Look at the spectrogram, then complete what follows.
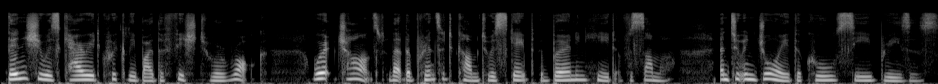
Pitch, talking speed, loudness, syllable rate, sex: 200 Hz, 215 wpm, -22 LUFS, 5.4 syllables/s, female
